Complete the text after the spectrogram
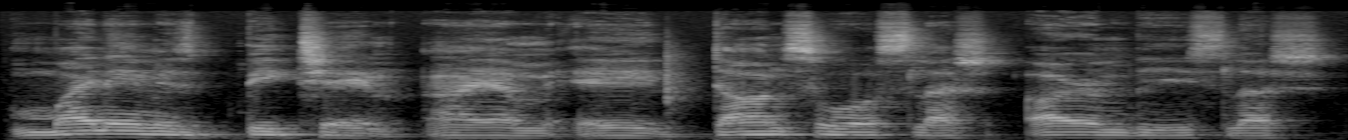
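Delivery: ordinary delivery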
